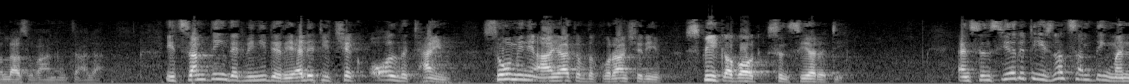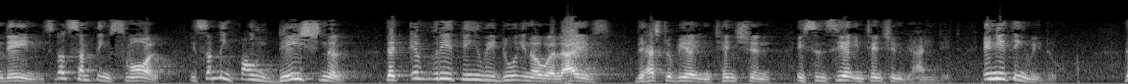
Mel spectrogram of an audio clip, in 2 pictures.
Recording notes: Jumuah lecture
